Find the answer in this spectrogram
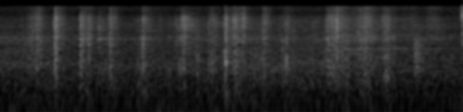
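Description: Crows moving about inside a wire-mesh cage trap: faint, irregular rustling with light rattling clicks.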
